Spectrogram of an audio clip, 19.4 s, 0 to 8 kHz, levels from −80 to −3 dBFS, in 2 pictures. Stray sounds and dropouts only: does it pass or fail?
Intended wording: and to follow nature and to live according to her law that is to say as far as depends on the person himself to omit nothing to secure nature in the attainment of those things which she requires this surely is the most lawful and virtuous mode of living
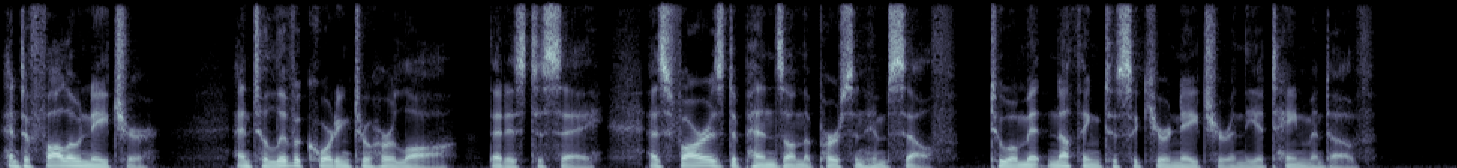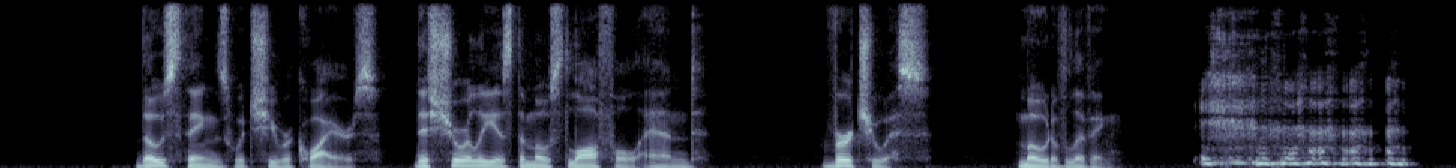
fail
